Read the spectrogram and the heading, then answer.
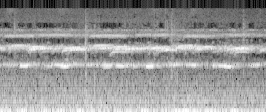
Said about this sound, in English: And when it gets dark out, it's so tranquil. There's just the sound of the breeze and these little frogs that come out at night and chorus all over the island.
